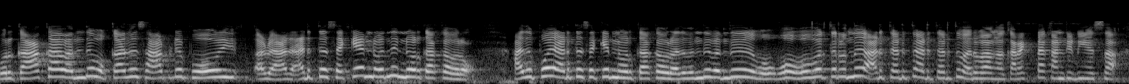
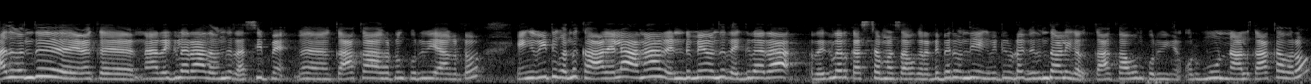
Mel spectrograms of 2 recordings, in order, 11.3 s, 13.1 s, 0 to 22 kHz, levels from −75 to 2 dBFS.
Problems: none marked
